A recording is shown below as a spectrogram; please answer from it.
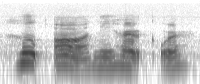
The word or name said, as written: Hupoo ni hrkwrh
